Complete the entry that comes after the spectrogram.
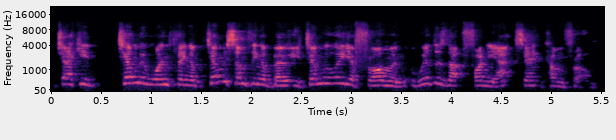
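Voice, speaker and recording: Man, Scottish accent, high voice, interviewer on a video call, easygoing, rambling. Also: expressive, brisk, fairly bright tone. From Scotland. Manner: friendly, rambling questions with restarts. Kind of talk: remote interview.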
